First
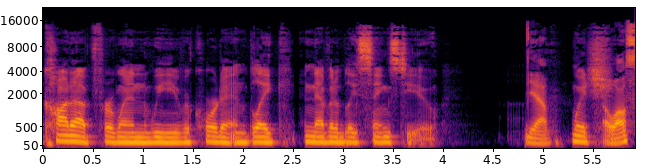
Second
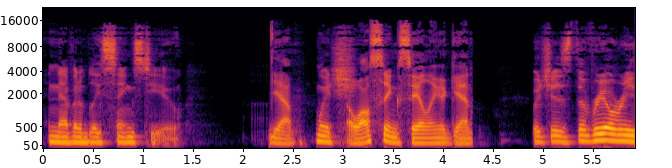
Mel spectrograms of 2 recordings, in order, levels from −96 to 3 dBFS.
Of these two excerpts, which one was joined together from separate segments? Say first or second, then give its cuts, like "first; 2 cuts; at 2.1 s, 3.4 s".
second; 1 cut; at 4.3 s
